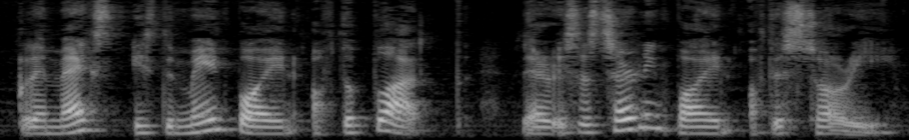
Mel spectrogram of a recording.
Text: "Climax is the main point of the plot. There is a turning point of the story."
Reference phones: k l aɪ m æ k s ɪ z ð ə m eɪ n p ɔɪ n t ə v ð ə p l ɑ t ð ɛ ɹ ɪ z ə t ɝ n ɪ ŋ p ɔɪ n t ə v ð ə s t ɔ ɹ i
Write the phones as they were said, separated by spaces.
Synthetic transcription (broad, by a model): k l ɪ m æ k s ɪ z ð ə m eɪ n p ɔɪ n t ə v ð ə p l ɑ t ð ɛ ɹ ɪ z ə s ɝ n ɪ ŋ p ɔɪ n t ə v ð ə s t ɔ ɹ i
